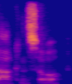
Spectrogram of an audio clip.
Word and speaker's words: Arkansas: pronounced AR Arkansas yes I know it's actually pronounced Arkansas I do like to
